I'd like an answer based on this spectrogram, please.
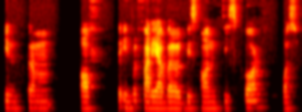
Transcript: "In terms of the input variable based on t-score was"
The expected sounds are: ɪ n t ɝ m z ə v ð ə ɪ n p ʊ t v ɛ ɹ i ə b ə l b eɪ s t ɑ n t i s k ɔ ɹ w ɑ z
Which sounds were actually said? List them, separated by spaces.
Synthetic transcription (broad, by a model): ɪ n t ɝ m ə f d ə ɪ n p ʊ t f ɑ ɹ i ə b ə l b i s ɑ n t i s k ɔ ɹ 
